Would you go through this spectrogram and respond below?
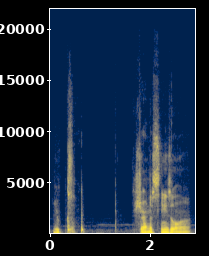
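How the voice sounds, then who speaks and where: A man's voice: mid-range voice, a little slow, a little mellow. A man giving casual, rambling live commentary as he plays a game on stream. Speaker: livestreamer playing a game. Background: faint game music.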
